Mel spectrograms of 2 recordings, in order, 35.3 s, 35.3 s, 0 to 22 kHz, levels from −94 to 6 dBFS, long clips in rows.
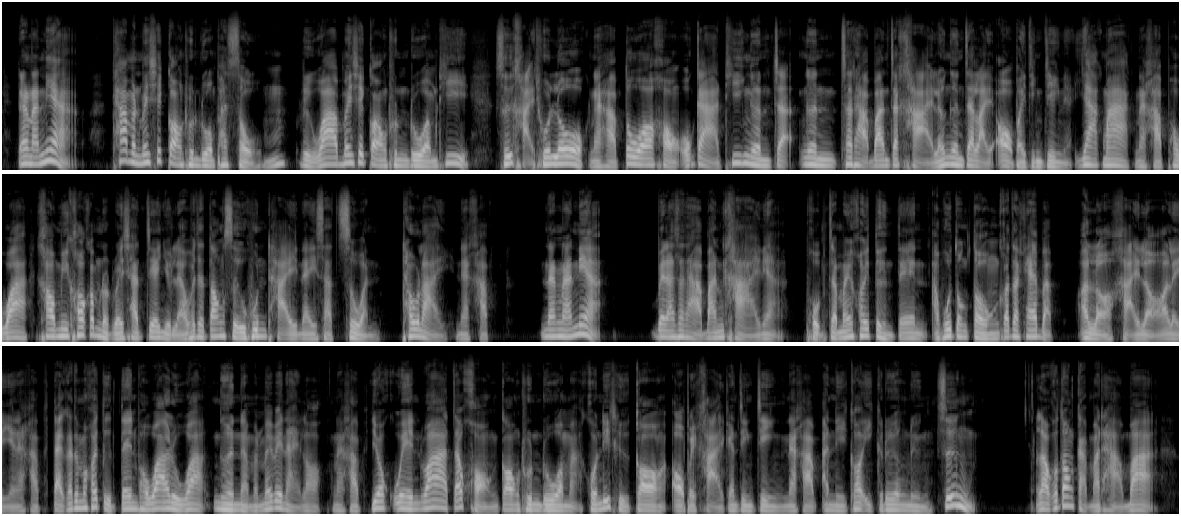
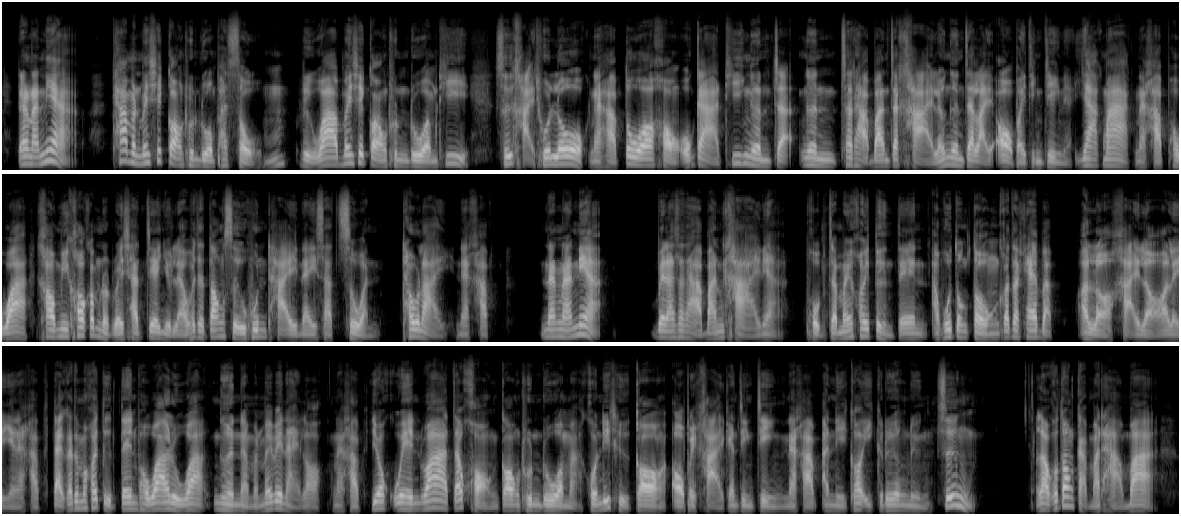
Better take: first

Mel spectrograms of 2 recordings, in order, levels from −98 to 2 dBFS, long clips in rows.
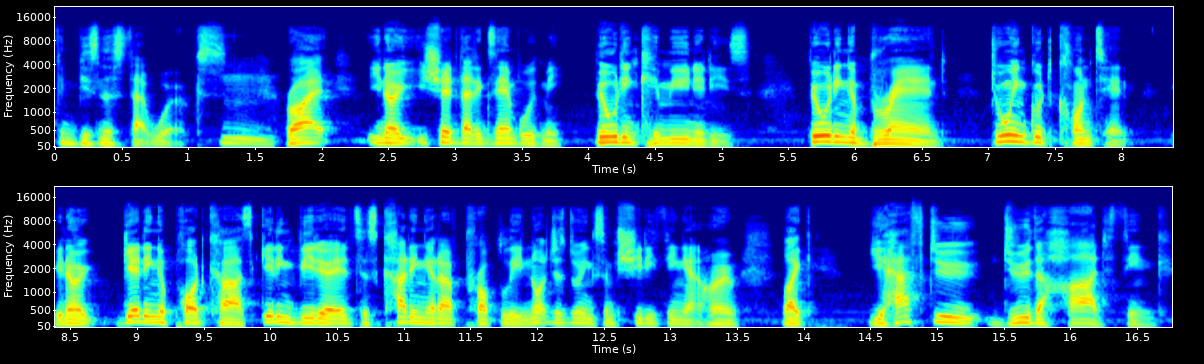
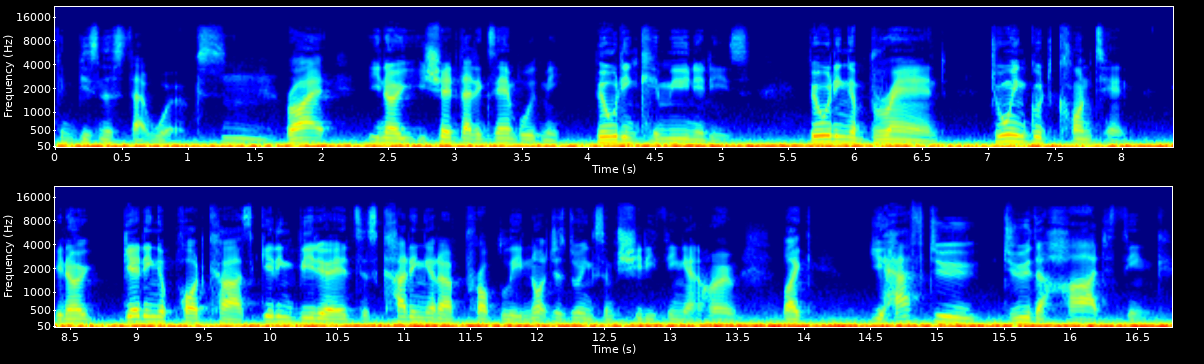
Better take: first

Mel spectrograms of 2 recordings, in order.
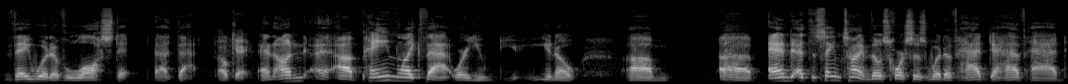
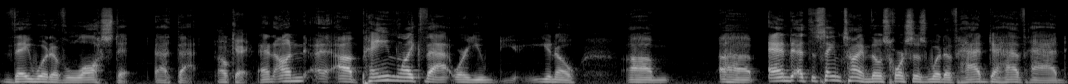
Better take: second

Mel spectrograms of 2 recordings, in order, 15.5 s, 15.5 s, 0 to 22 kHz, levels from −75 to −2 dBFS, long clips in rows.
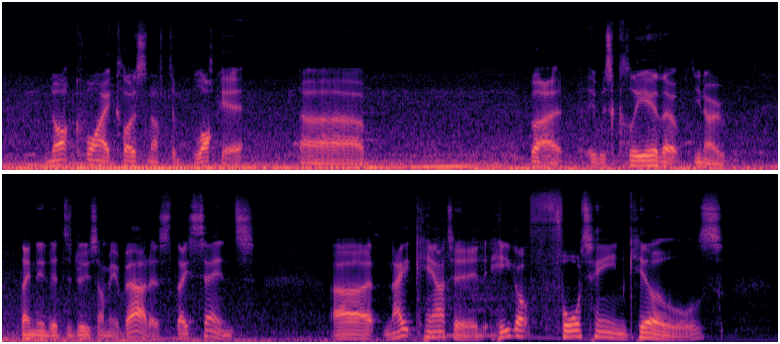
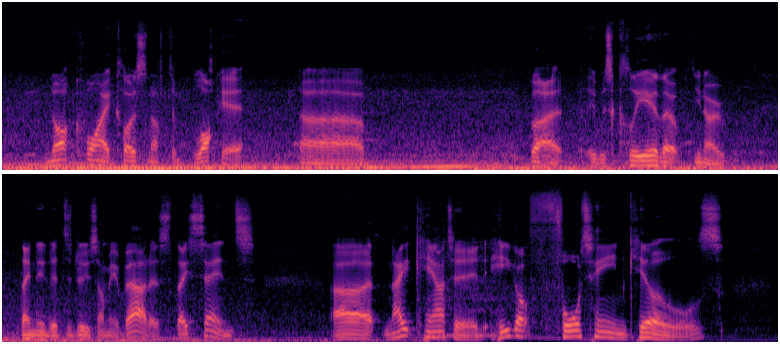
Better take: neither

